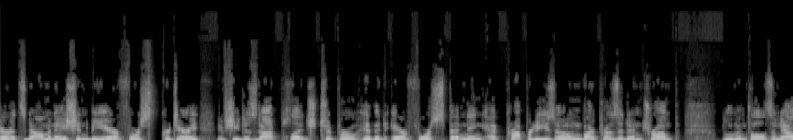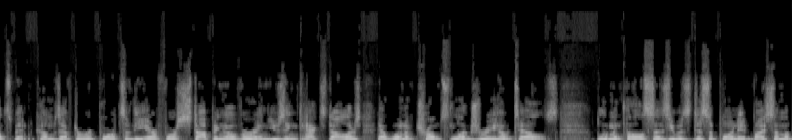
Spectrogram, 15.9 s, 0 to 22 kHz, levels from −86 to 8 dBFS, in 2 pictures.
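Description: A burst of packet loss runs from 1.49 to 1.64 s, just before "if she does not". Several consecutive packets never arrived in time, so the receiver stretched the last speech it had for about 126 ms, repeating and steadily turning it down into a smeared, fading tail, followed by roughly 10 ms of silence. Speech then picks up further along, with about 120 ms of the original speech skipped outright.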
